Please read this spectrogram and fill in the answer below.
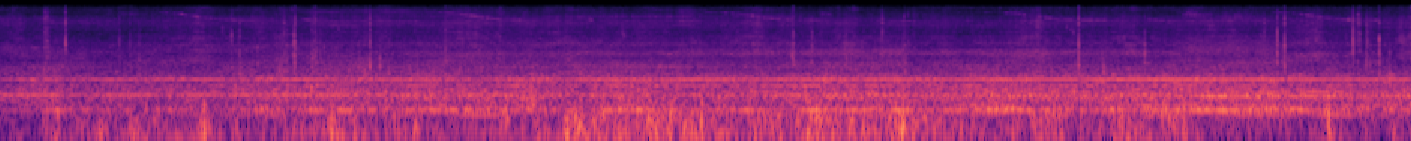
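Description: Wind turbine running, heard from the base of its tower: a steady mechanical hum made of several held tones over a low rumble. A faint high falling whistle repeats about every two seconds.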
